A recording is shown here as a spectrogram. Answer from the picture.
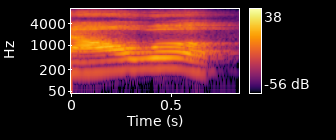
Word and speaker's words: hour: here I'll use end because my H is silent an hour an honest man students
